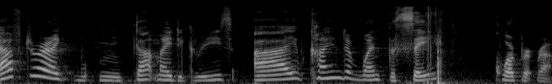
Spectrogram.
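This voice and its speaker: A woman talks at a fairly slow pace in a fairly high pitch. Her tone is bright and sharp, and her intonation is lively. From Taiwan-born immigrant family, raised in US. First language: not English (English is her third language). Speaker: entrepreneur and guest lecturer. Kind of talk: lecture. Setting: lecture hall with audience. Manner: conversational, audience-engaging.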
